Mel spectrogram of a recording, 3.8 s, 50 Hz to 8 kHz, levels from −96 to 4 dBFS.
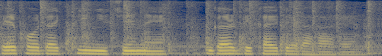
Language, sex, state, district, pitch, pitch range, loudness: Hindi, female, Arunachal Pradesh, Lower Dibang Valley, 165 Hz, 155-175 Hz, -18 LUFS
